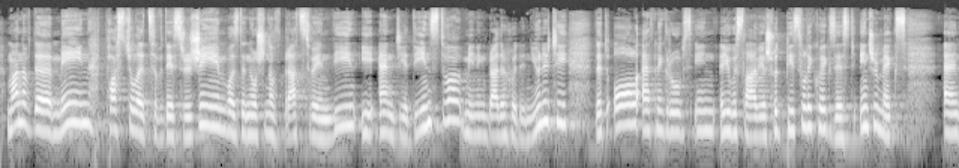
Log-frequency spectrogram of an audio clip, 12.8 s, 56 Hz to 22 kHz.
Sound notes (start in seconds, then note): 3.8 speaking in foreign language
